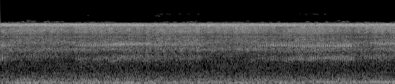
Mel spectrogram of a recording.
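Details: A steady, piercing cicada drone from calling males at summer dusk in Georgia, USA, even and unbroken across the short stretch.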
